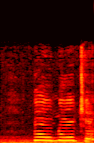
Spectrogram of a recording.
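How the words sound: The voice is high-pitched like a child's. The speaker calls it right. "So much more high pitch"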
